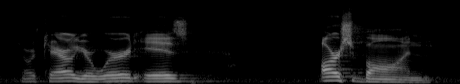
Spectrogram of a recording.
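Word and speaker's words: archebanc: I pronounce it like it's supposed to be pronounced, I believe, but it's spelled A-R-C-H-E-B-A-N-C.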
